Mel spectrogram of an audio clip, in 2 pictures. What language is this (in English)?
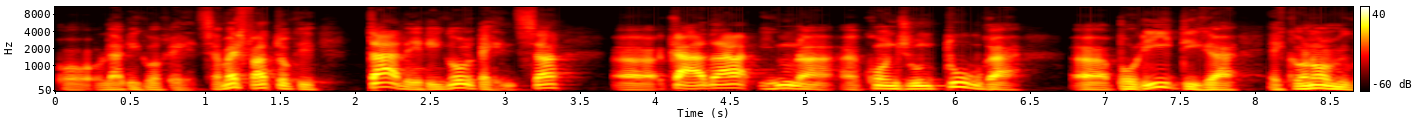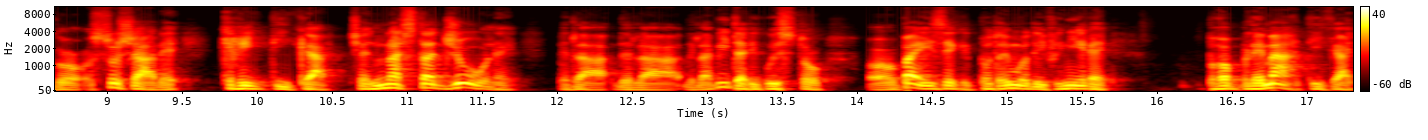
Italian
